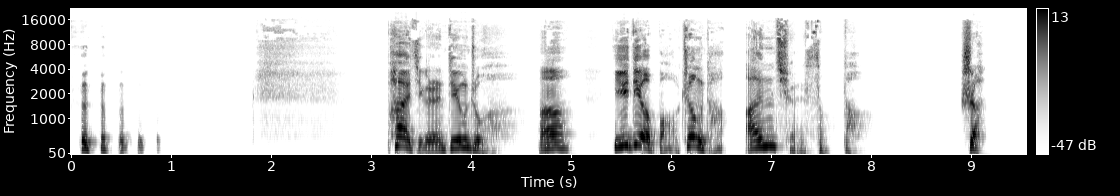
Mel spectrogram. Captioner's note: chuckles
